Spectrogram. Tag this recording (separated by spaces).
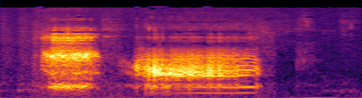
animal bray donkey farm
